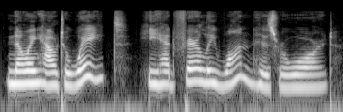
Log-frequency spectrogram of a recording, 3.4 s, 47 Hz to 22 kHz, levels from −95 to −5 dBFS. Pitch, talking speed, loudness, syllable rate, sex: 225 Hz, 175 wpm, -16 LUFS, 4.0 syllables/s, female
